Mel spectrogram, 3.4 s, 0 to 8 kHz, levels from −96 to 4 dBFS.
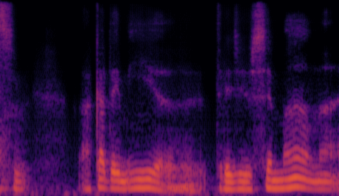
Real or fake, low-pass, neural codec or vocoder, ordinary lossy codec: fake; none; codec, 16 kHz, 1 kbps, X-Codec, WavLM features, trained on Multilingual LibriSpeech; none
